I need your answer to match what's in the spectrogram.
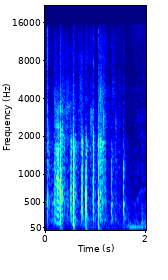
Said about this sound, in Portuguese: Por favor, um aplauso para a nossa secretária.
